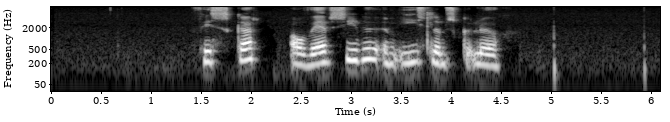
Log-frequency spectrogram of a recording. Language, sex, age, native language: Icelandic, female, 60-69, Icelandic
